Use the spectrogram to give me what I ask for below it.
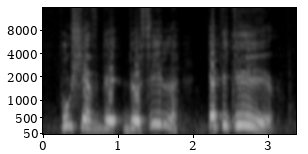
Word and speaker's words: Épicure: Évidemment, cette école de philosophie a pour chef de de file Épicure. Épicure, E accent aigu, P I C U R E.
